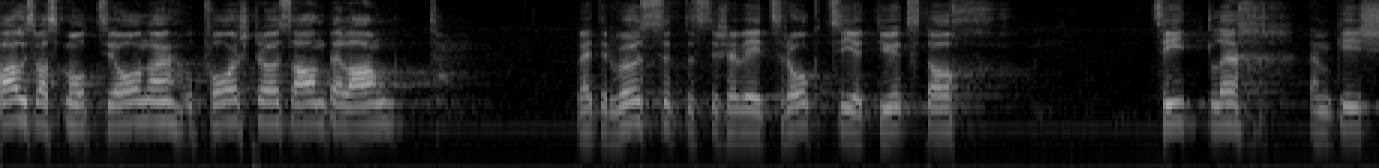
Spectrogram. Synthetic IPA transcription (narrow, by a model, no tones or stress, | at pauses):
ɑlsʋɑːspmɔt͡sjoːnəupfɔːɾʃtøːsɑːnbɛlɑŋt | ʋɛd̪ɪɾʋɵsət̚d̥ɑsd̪ɪɾʃəʋɪt͡sɾʊkt͡siət̪ːyətsd̥̪ɔχ | t͡sitləχəmɡ̥ɪʃ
